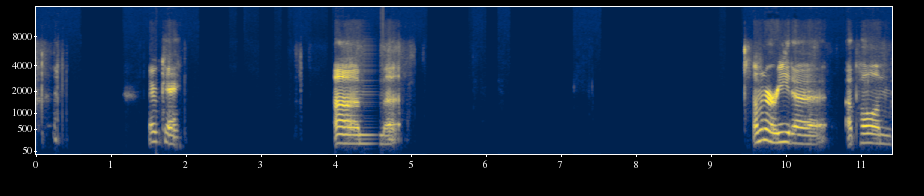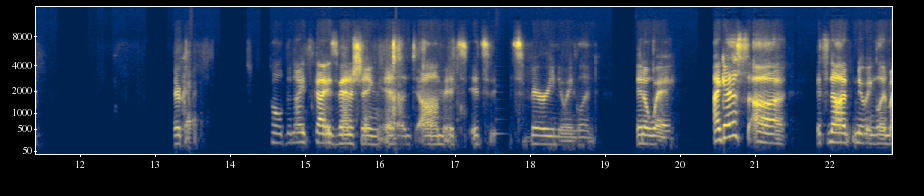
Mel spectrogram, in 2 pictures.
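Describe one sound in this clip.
A middle-aged woman speaks calmly in pauses, heard through an online call.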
